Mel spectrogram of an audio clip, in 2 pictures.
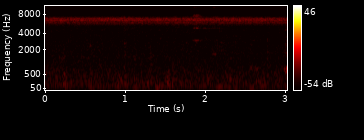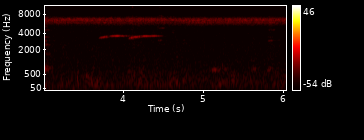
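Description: Steady high-pitched insect trill, with two short whistled bird notes about four seconds in.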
